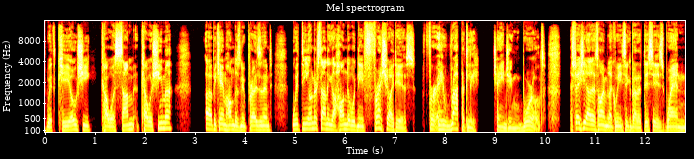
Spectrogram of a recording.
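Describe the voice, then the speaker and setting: A podcast host in his thirties tells history casually and ramblingly, with lots of fillers and personal asides. His mid-range voice has a darkish tone, recorded dry in a clean studio.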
